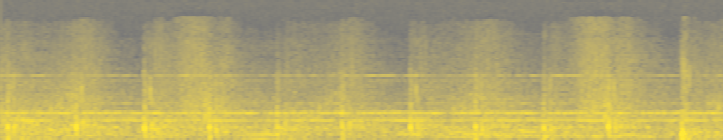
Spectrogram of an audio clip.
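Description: Footsteps tap on a stone floor at an even pace.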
